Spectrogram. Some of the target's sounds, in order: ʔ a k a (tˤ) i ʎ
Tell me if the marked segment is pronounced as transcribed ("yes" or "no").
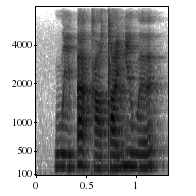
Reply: yes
